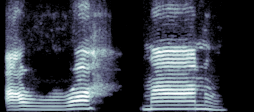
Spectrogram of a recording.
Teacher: ar-Rahmanu, Getarannya hilang. Tebalnya dapat tapi getarannya nggak ada. Ar, ar-Rah, ar-Rahmanu, nggak, getarannya hilang.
